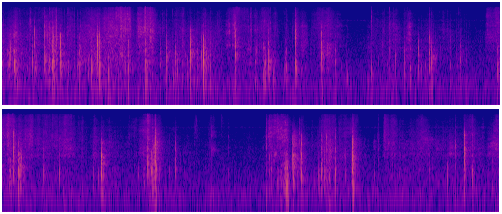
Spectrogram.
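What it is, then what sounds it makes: Paper gift bag being handled. Fingertips grab, lift and open a small, empty red paper gift bag with white polka dots, with other bags piled nearby. The paper gives quiet, bright crinkling and rustling in bursts of sharp crackles, separated by short pauses.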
